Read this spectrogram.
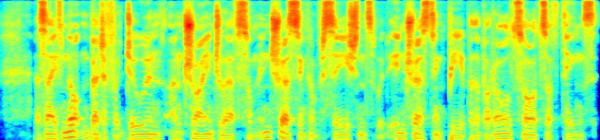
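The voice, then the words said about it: Odd German-accented English. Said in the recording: “being originally from Berlin, which may explain my odd accent”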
